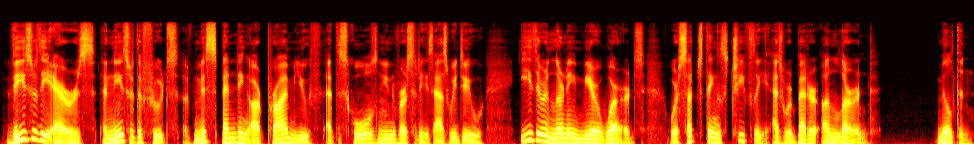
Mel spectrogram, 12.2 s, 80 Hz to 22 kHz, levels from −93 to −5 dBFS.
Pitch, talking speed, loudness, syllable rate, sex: 110 Hz, 170 wpm, -18 LUFS, 5.4 syllables/s, male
